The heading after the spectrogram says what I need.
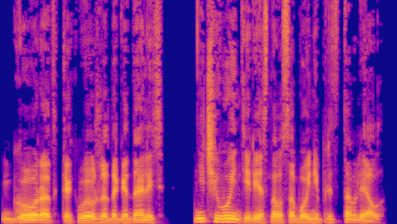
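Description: Male audiobook narrator, low voice, measured first-person reading, dry close sound. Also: expressive, no echo.

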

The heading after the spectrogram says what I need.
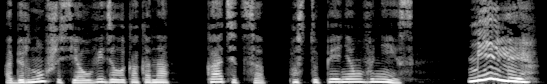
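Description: A woman narrating a first-person audiobook in an expressive way. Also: mid-range voice, moderate pace, dry recording, studio quality. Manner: expressive, rising with the drama.

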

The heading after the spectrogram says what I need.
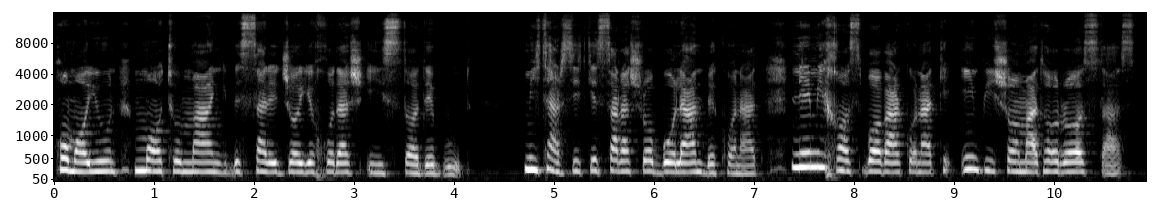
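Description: A woman narrating a classic literary short story in a measured, dramatic way. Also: medium pitch, darkish tone. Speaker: audiobook narrator.

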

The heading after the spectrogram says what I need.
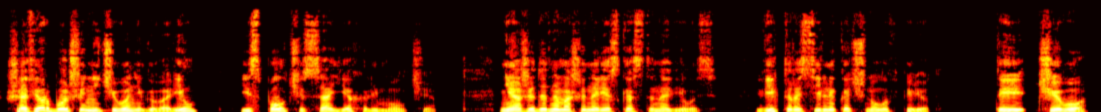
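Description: A man narrating an adventure story as an audiobook in an expressive, dramatic reading. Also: medium pitch, moderate pace, dry recording, studio quality. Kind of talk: scripted narration.

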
